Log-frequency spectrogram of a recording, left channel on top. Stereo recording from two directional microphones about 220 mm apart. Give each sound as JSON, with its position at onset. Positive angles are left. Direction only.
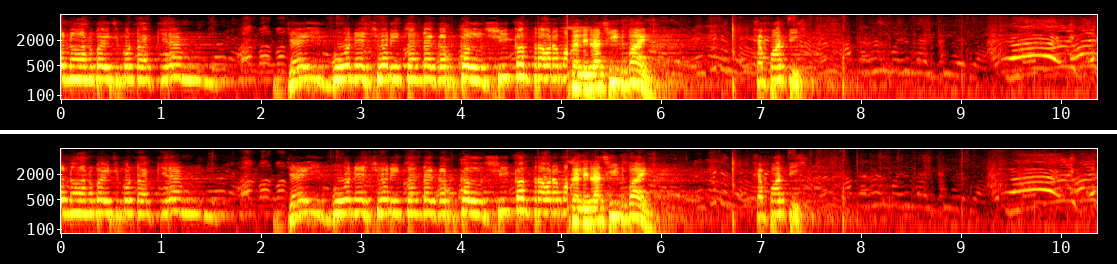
{"t": 0.0, "sound": "a man's voice", "side_deg": 50}
{"t": 1.8, "sound": "speech", "side_deg": 15}
{"t": 2.2, "sound": "a man's voice", "side_deg": 55}
{"t": 4.9, "sound": "a man's voice", "side_deg": 65}
{"t": 9.5, "sound": "a sound", "side_deg": 35}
